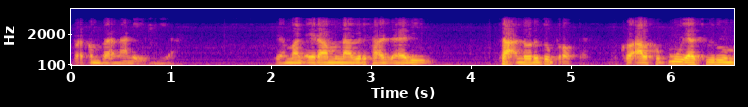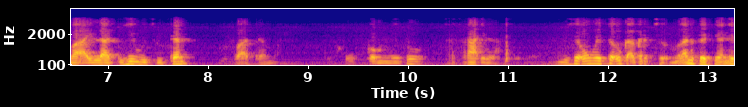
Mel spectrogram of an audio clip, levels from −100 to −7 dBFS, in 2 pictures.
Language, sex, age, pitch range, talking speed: Indonesian, male, 30-49, 90-145 Hz, 135 wpm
